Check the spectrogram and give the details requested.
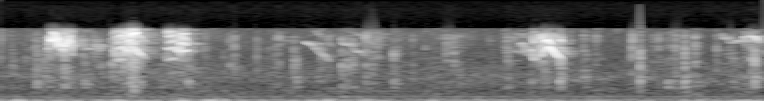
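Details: Garden Eurasian tree sparrow in the early morning, arriving once a brown-eared bulbul had left: three harsh chirps in quick succession, a pause, then one more loud chirp and faint ticking.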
